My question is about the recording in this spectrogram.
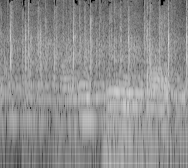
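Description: Sports-hall background of several people's voices talking, with scattered sharp knocks and claps.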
